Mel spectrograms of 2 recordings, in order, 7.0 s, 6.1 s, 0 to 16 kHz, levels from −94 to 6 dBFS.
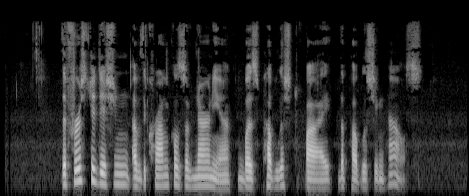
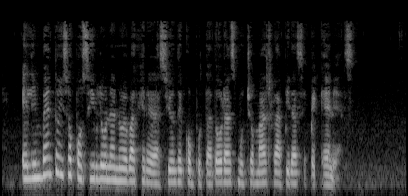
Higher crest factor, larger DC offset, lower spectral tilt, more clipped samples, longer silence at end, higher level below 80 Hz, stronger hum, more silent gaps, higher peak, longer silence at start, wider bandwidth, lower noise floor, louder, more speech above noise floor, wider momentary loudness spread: about the same, 22 dB vs 18 dB; neither; second, -4.5 dB/octave vs -6 dB/octave; neither; about the same, 0.75 s vs 0.85 s; about the same, -68 dBFS vs -70 dBFS; neither; neither; first, -2 dBFS vs -10 dBFS; first, 0.95 s vs 0.35 s; about the same, 11.5 kHz vs 11.5 kHz; about the same, -64 dBFS vs -62 dBFS; first, -24 LUFS vs -28 LUFS; first, 41 dB vs 35 dB; about the same, 10 LU vs 9 LU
